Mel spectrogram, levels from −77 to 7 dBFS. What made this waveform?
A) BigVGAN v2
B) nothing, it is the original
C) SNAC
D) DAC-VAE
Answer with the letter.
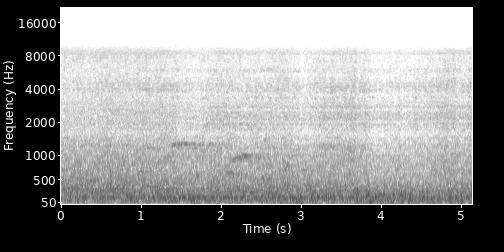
B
